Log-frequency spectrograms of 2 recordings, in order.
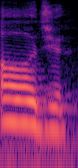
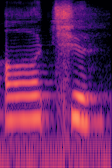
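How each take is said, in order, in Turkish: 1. Son ünlüden önceki ünsüz yumuşak c. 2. Son ünlüden önceki ünsüz sert ç. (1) "Ç sesi yumuşayarak C sesine dönüşüyor ve ağacı diyoruz" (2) "Biz buna ağaçı demiyoruz"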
